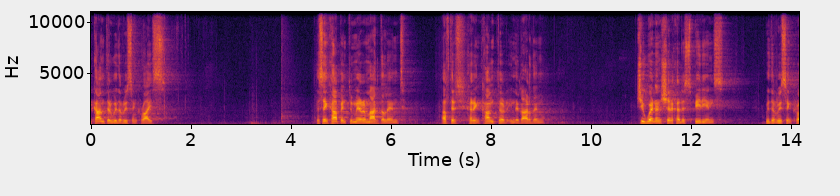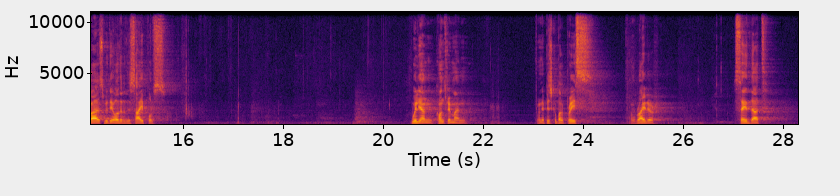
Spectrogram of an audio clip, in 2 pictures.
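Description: A middle-aged man speaks calmly through a microphone in a large echoing hall, pausing between phrases.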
